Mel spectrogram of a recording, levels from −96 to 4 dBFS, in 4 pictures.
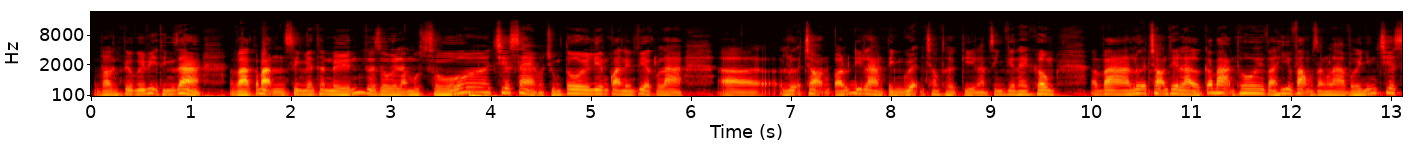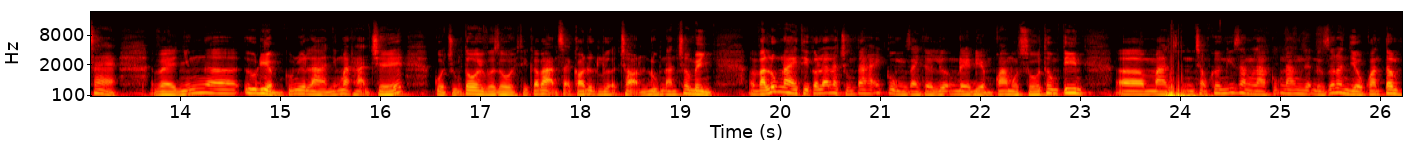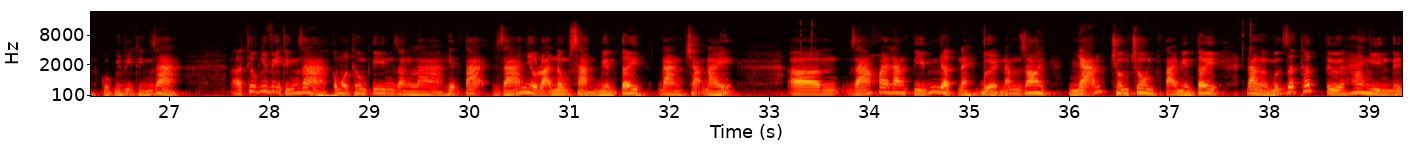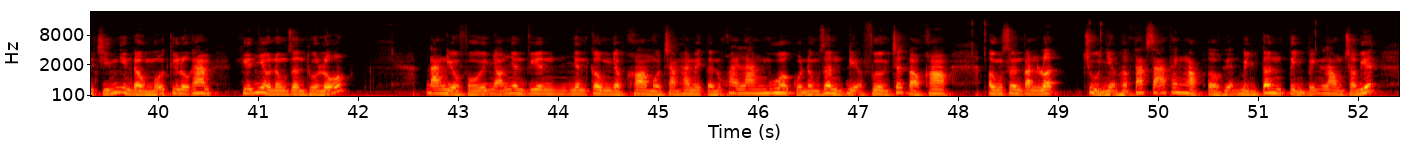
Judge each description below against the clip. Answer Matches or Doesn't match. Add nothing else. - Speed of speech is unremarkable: Doesn't match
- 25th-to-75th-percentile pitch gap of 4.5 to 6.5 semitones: Matches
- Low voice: Matches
